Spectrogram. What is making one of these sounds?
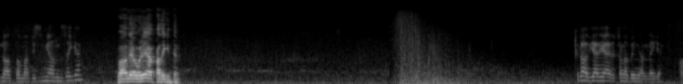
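A man speaks with animation close to a microphone, sometimes shouting.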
